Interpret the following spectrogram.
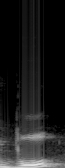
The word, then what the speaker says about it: beau: Alors, commencèrent les plus beaux. EAU, ça prononce O avec B, beau, beau jour.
